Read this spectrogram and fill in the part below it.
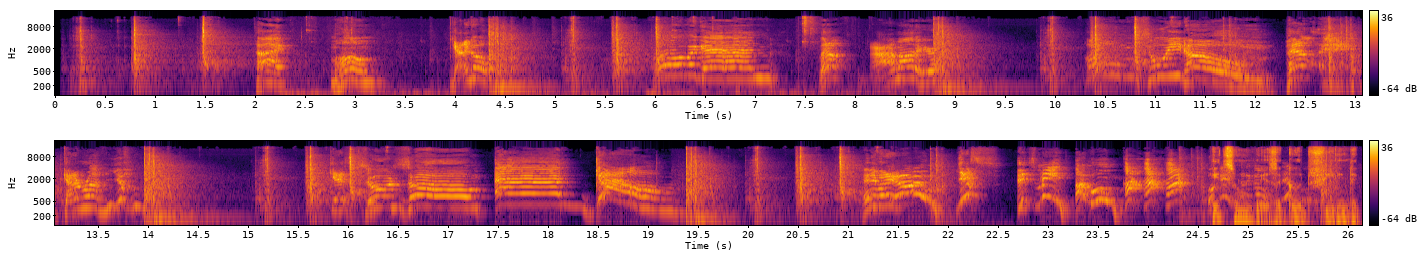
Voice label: Eng US Schauspiel Dynamisch

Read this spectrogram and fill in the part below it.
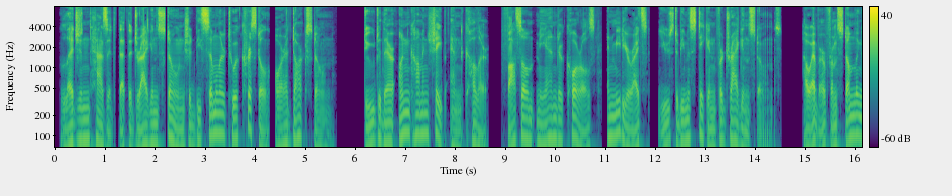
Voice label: EngUS Sanft

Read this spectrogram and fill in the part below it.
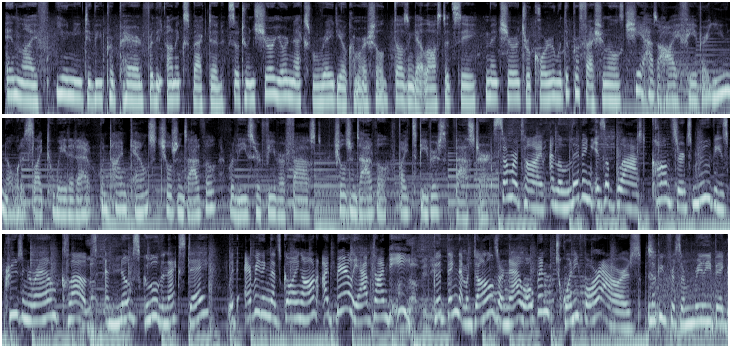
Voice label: EngUS W Variabel

